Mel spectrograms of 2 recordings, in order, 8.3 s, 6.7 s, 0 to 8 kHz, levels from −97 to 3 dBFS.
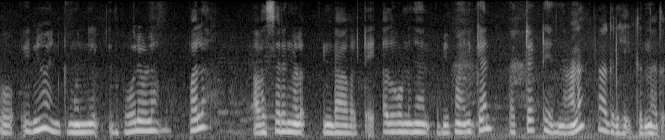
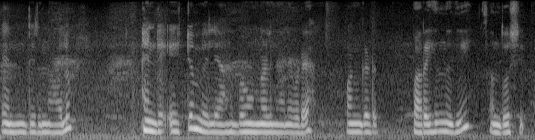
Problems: low volume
